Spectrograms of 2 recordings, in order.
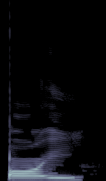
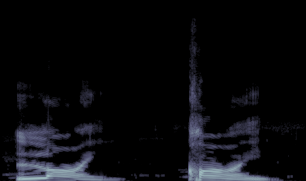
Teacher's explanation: Now the last div tongue we have here is a combination of the short o and the short e sound both coming together to produce what we call oi as in the word loin coin.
